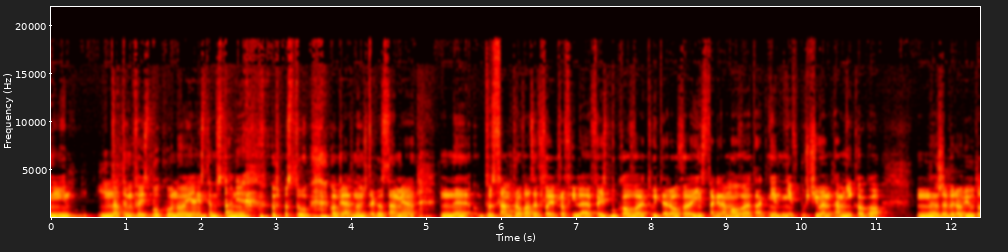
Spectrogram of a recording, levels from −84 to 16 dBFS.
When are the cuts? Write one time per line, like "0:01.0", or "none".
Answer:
0:01.9
0:06.5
